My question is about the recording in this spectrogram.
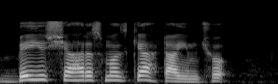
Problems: background sounds at intervals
